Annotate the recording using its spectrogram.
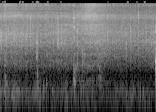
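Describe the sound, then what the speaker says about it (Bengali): Sliced onions and whole potatoes frying in a pan give a moderate, continuous sizzle with small pops and stirring scrapes, heard up close without any talk. "আমি এখন পেঁয়াজের পোল আর আলুর গোটা ঢেলে দিলাম।"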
